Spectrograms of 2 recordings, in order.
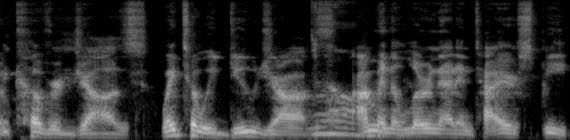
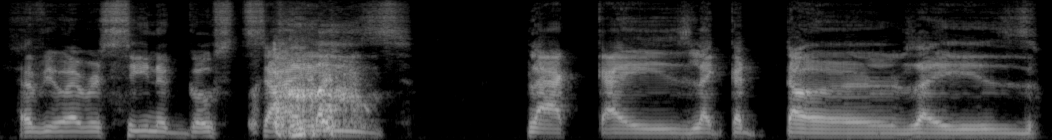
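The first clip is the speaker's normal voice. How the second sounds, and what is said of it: Impersonation of a movie character. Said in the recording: “Any chance I get to do that impersonation, I will.”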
